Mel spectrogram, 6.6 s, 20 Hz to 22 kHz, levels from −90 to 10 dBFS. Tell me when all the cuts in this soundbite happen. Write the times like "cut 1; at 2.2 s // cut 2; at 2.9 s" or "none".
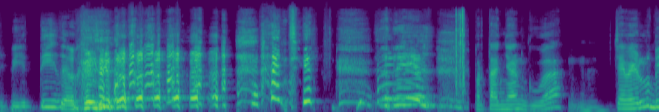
cut 1; at 4.6 s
